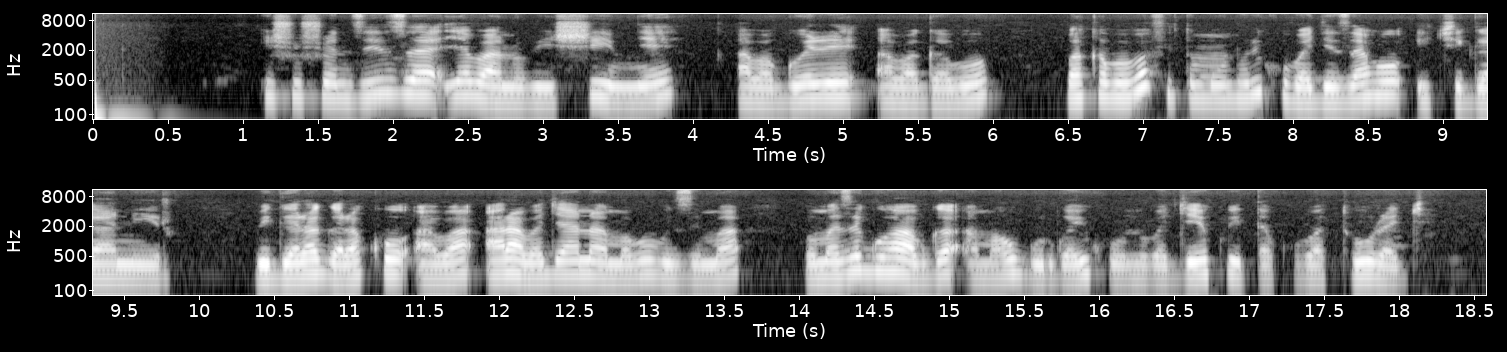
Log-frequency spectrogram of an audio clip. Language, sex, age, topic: Kinyarwanda, female, 18-24, health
